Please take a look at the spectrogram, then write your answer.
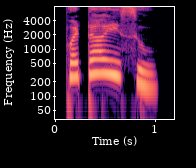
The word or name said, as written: ಪಠಿಯಿಸು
